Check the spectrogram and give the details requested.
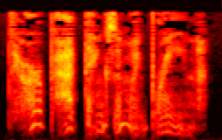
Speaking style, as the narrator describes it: he breathed

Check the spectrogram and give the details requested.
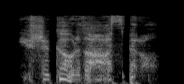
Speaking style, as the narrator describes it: Maggie breathed

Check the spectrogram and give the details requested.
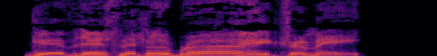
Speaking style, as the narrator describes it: he bellowed

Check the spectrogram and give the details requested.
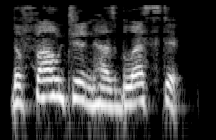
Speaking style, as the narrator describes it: Severn said with a mocking laugh

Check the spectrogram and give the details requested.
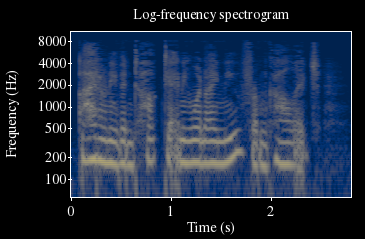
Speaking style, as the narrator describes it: Feeling content, I murmured against his skin

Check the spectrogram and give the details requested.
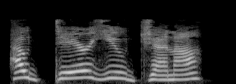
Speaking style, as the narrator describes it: Chloe squealed

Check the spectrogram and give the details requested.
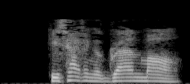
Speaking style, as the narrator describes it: she said

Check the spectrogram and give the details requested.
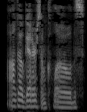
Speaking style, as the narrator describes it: the redhead mumbled

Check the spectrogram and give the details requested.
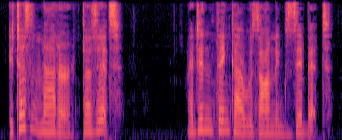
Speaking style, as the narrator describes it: Embarrassed, I snapped

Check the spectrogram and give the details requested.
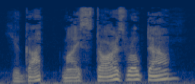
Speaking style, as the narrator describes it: Hazel demanded anxiously

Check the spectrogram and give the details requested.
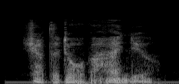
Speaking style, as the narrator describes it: he whispered

